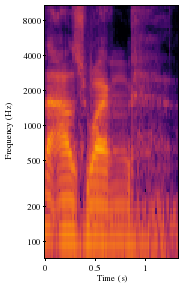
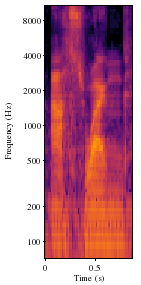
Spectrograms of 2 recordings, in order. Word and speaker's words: Aswang: But it is an Aswang, not an Aswang.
